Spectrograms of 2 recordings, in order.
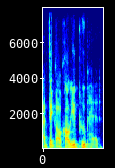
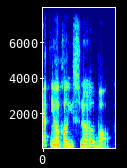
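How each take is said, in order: First: Mock echo, lower than the lady's line; lightly voiced retort. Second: Retold lady's line, pitched a little higher; lightly voiced lady. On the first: Mocking the lady's pet name, lightly voiced retort. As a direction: lightly parody the naming in a lowered voice. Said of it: "I'm like". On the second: Lady almost adopting a kitten, lightly voiced role. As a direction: lightly imitate a lady naming her new kitten. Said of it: "this one lady almost takes him".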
